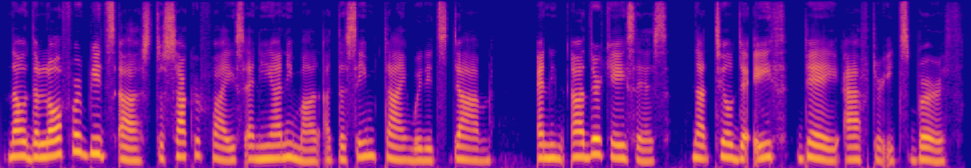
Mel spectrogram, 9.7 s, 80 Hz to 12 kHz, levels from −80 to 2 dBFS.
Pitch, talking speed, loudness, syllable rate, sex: 220 Hz, 175 wpm, -18 LUFS, 4.4 syllables/s, female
